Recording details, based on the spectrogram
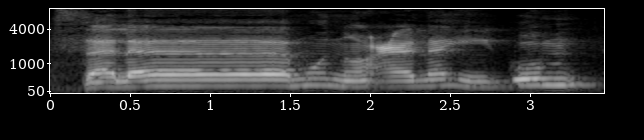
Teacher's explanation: دو پیش کی تنوین کے بعد عین حروف حلقی سے آ گیا، تو یہاں پر ہم نے اظہار کرتے ہوئے پڑھنا ہے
